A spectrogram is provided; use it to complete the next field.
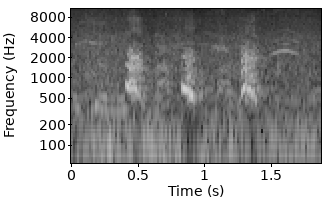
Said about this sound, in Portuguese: O latido é um sinal.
